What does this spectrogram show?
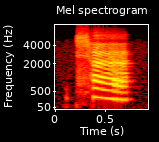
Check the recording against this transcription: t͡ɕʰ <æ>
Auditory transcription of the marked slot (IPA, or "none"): æ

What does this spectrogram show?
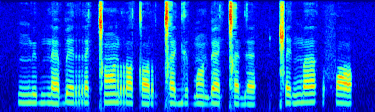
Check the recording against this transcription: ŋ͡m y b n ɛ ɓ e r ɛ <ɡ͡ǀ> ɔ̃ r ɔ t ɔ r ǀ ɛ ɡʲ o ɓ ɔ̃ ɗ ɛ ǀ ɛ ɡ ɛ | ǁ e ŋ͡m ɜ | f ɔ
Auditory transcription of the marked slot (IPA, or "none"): ǀ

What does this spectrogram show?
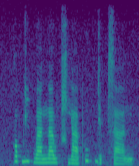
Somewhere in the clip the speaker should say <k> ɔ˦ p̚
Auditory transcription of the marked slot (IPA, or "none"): k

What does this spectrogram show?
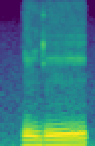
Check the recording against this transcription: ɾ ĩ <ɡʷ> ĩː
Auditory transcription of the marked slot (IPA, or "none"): ɡ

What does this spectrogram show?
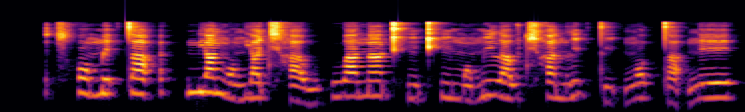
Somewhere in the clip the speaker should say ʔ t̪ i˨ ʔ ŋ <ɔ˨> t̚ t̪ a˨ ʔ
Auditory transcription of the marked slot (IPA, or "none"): ɔ˦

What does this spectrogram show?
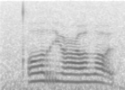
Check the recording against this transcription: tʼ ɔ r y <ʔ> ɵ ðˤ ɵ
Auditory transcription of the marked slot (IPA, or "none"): ʕ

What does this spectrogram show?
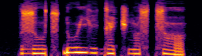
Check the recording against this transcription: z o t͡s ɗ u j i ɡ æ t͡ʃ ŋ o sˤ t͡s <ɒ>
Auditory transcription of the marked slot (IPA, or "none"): ɒ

